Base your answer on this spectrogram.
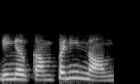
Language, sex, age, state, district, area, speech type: Tamil, female, 30-45, Tamil Nadu, Sivaganga, rural, conversation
